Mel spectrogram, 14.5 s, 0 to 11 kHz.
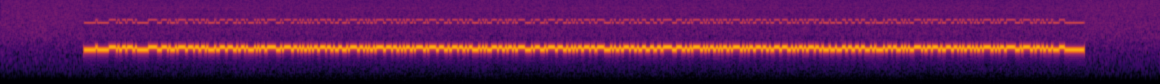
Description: RTTY (45.45 baud, 170 Hz shift), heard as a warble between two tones, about 1550 Hz centre. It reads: THE GANGSTERS WERE SEEN BY DOZENS OF WITNESSES AND QUICKLY ARRESTED.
